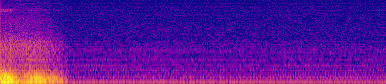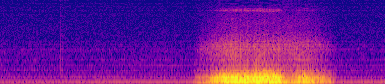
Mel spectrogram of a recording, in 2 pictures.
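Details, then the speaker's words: Soft, low normal breath sounds heard through a stethoscope on the anterior chest during auscultation, with no added sounds. "decide what type of breath sounds you are hearing and note any added sounds if you hear heart sounds near the heart try to ignore them while you concentrate on the breath sounds now let's listen as the examiner auscultates"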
